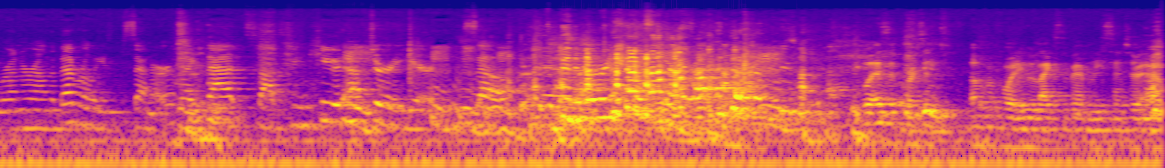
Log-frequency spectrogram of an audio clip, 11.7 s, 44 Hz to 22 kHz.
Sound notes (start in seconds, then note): 4.2 laughing drowns out speaker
